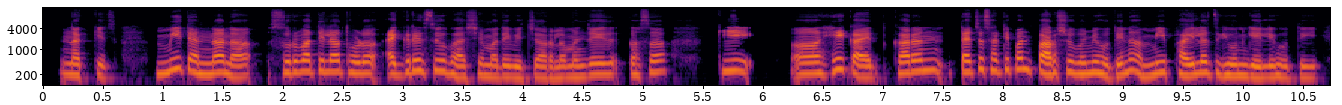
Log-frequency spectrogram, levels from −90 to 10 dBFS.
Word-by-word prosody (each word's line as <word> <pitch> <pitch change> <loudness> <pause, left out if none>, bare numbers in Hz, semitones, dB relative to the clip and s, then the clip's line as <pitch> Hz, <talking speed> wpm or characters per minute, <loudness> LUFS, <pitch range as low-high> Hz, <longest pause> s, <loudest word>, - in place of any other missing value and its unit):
नक्कीच. 195 -4 -3 0.3
मी 255 +8 0
त्यांना 230 -2 +4
ना 185 -4 0 0.2
सुरवातीला 245 +1 +1
थोडं 225 -1 +1
ॲग्रेसिव्ह 255 +4 +1
भाषेमध्ये 180 -1 -2
विचारलं, 170 0 -2
म्हणजे 180 +5 -1 0.2
कसं 240 +5 -2 0.5
की 255 -1 -1 0.4
अ, - - -3 0.3
हे 285 +2 +4
काय? 175 - +5 0.2
कारण 255 +4 +3 0.2
त्याच्यासाठी 265 +2 0
पण 295 0 +2
पार्श्वभूमी 220 +1 +4
होती 200 -2 -1
ना, 250 -1 -1
मी 205 +5 -1
फाईलच 215 +3 +2
घेऊन 195 -1 0
गेली 180 -1 +1
होती, 175 -1 -4
215 Hz, 145 wpm, -24 LUFS, 185-245 Hz, 0.5 s, काय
